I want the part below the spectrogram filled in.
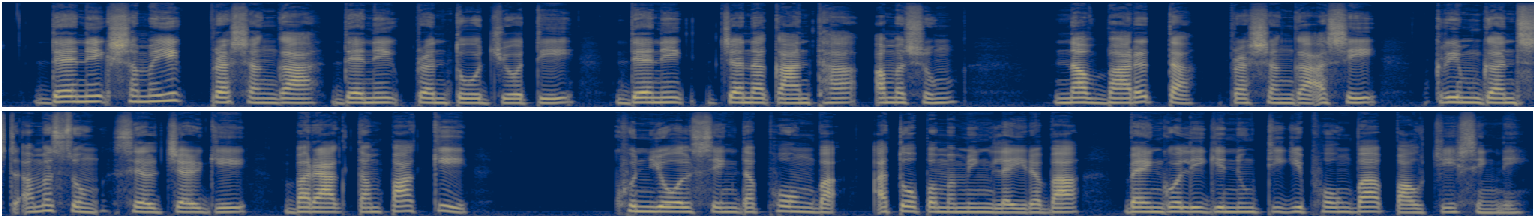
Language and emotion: Manipuri, neutral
